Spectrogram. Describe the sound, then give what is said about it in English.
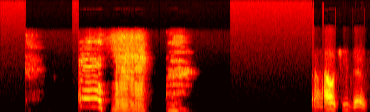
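A stifled yawn comes out as strained, throaty vocal bursts, fairly loud. After a few seconds of silence, a few shorter groaning squeaks follow. “I was trying to stop yawning, and it just came out the wrong way.”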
